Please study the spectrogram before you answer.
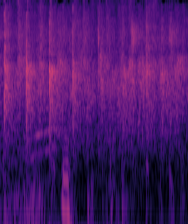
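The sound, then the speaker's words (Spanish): An audience applauds after a speaker at a presentation event, a dense, moderately loud wash of clapping across the whole clip, with brief speech sounds mixed in. “Un aplauso para muchas Diego.”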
